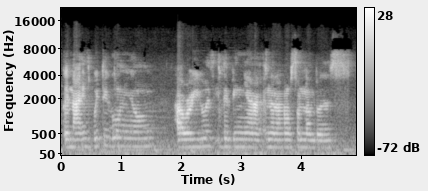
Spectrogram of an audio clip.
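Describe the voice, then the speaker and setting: Speaking quickly and casually on a video call from her small bedroom, a young Garifuna woman from Honduras peppers her interview answers with "like", her phone at arm's length. Her lowish voice is pushed and bright yet completely flat in delivery, and the lo-fi recording carries a little hiss or hum.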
